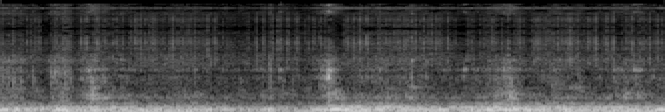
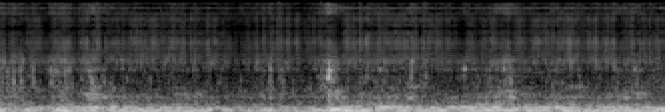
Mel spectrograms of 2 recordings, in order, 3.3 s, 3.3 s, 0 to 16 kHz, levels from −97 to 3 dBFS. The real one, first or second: first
